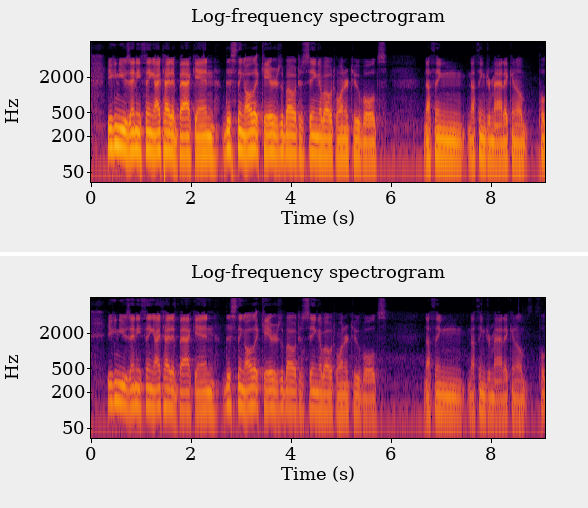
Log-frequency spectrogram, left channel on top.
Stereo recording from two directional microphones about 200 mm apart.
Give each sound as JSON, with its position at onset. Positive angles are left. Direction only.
{"t": 0.3, "sound": "a man's voice", "side_deg": 30}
